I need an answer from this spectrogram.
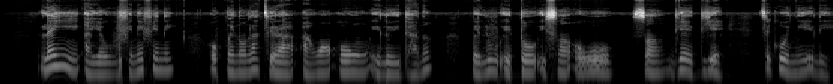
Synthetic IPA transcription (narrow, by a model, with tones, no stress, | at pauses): lɛ˦j̃ĩ˦a˨ja˨wu˨fĩ˨nĩ˦fĩ˦nĩ˦ | o˦k͡pẽ˧nũ˧la˦ti˧ɾa˧a˨w̃ɔ̃˧o˧hũ˧e˨lo˨i˨da˨˦nã˦ | k͡pɛ˨lu˨˦ḛ˨to˧ḭ˦˨sã˧ʔo̰˧wo˦˧ | sã˧di˨˦ɛ˦˨di˨˦ɛ˦˨ | ti˦ko˦˨nĩ˨˦e˦˨le˨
